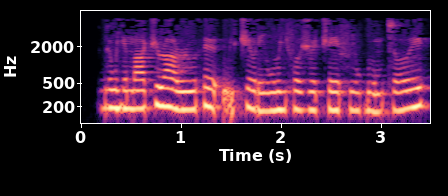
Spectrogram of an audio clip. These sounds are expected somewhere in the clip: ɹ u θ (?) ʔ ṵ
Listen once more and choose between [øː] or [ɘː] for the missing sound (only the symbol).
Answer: ɘː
